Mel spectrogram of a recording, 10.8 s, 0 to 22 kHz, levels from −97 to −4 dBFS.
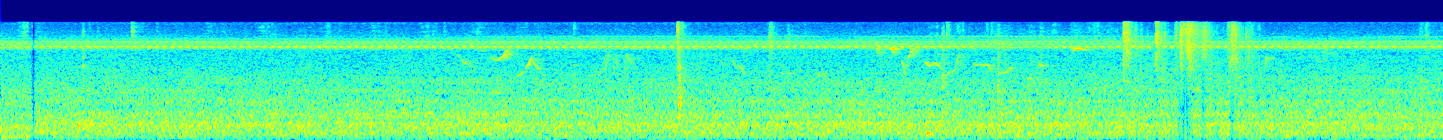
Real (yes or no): yes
